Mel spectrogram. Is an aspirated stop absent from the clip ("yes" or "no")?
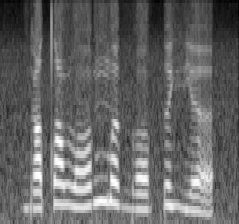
yes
